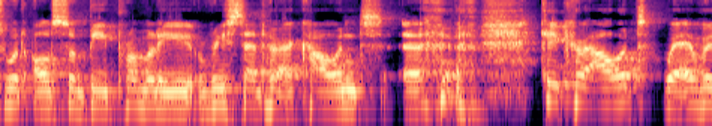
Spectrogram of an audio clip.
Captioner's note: chuckles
